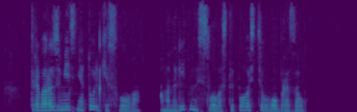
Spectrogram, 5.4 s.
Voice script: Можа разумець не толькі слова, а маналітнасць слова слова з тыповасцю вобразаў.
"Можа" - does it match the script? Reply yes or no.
no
